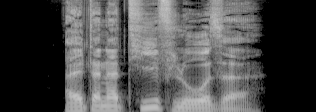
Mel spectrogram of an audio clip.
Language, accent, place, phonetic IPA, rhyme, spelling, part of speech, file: German, Germany, Berlin, [ˌaltɐnaˈtiːfˌloːzə], -iːfloːzə, alternativlose, adjective, De-alternativlose.ogg
- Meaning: inflection of alternativlos: 1. strong/mixed nominative/accusative feminine singular 2. strong nominative/accusative plural 3. weak nominative all-gender singular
